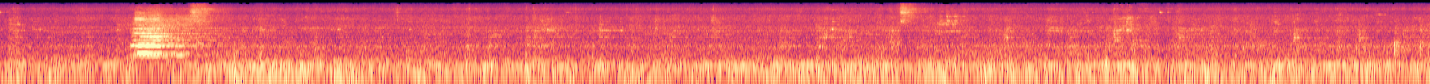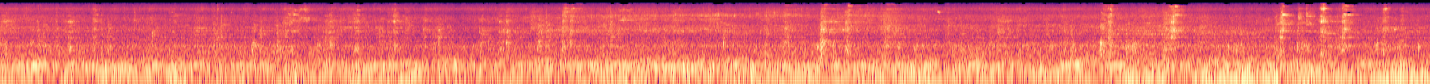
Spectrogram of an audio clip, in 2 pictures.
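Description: Passenger train running slowly, heard from inside a coach: a steady low rumble of the wheels with occasional clacks over rail joints. A short horn blast sounds about a second and a half in.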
